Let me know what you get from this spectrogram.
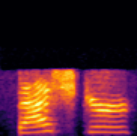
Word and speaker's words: Bashker: And we have on the phone from the American Bashker Curly Registry. Hey, how are you? – I'm fine, thank you. And you pronounce that very well. – Really? – Yes, Bashker is a difficult word.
